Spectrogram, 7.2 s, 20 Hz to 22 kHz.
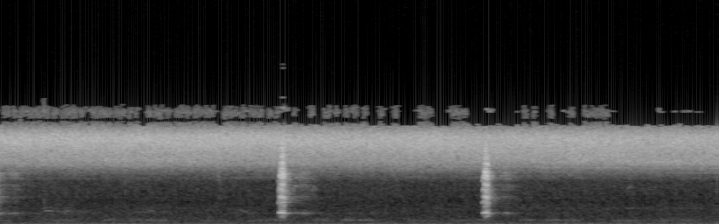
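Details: Pheasant recorded on 21 July 2024, giving two brief, loud, rasping bursts about two seconds apart. A constant shrill insect drone and faint low repeated notes from another bird sit in the background.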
